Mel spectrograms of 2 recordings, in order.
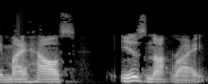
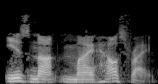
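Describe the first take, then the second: First: "My house is not right" said as a plain statement, falling on "house"; firm declarative reading of "My house is not right". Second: "Is not my house right?" slow, leaning on "Is" as a question; slow questioning reading of "Is not my house right?". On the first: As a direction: state it flatly as a fact. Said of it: "You can either say". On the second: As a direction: ask it, opening on "Is". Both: Shown as a demonstration.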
